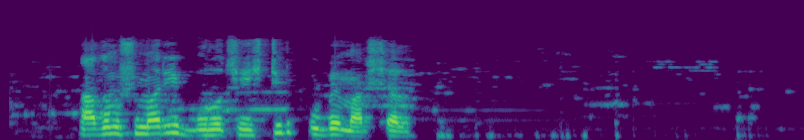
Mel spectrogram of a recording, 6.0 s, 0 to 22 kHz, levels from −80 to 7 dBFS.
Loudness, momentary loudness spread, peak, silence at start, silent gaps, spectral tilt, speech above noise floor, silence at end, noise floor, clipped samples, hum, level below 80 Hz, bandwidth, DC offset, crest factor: -14 LUFS; 5 LU; 0 dBFS; 0.55 s; none; -6 dB/octave; 40 dB; 2.65 s; -54 dBFS; under 0.1%; none; -56 dBFS; 7.4 kHz; under 0.1%; 16 dB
